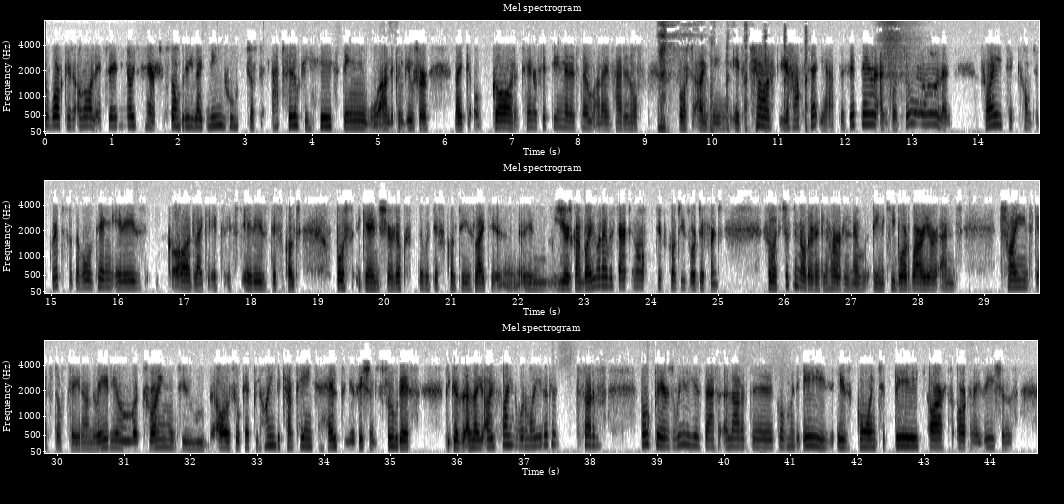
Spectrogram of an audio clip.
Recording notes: On the phone for a chat.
